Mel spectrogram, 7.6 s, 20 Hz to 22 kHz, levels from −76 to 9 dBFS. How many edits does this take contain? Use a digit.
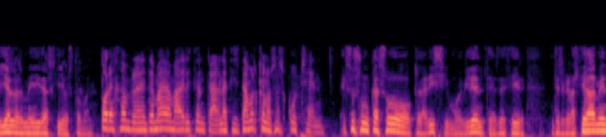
1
